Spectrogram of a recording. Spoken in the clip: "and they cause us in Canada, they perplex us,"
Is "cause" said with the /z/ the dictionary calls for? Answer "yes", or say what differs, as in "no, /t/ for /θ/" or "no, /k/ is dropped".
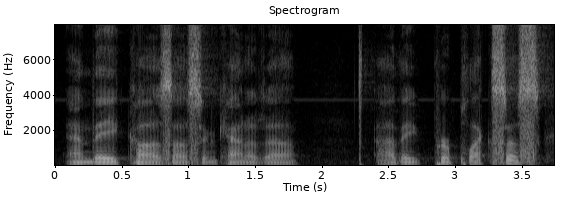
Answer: yes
